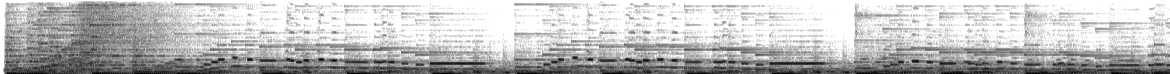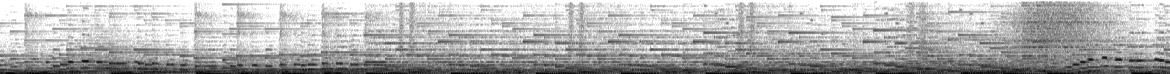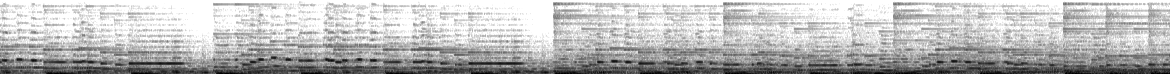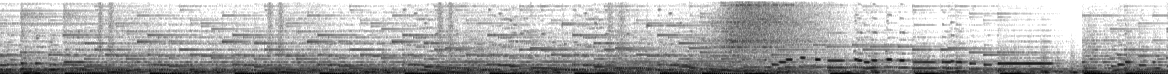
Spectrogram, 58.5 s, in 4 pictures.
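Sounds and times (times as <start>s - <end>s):
bonus game tune: 0.1s - 58.4s.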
